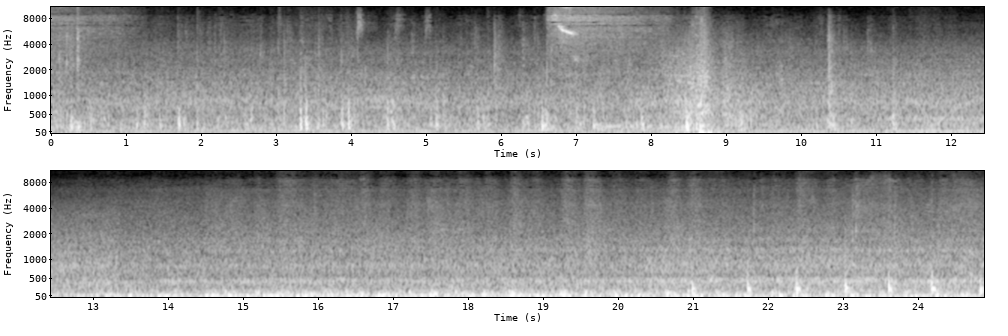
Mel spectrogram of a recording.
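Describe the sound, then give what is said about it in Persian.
A metro train rumbles steadily along with a constant low roar and faint rattles, and a brief burst of sharper mechanical noise midway may be doors sliding. No one speaks. The next station is Metro Center, and the doors open on the right side. “ایستگاه بعد مترو سنتر، درها از سمت راست باز میشه.”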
